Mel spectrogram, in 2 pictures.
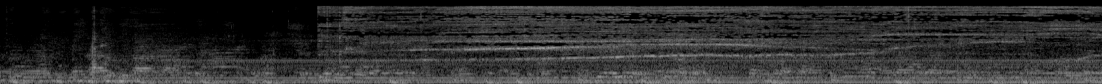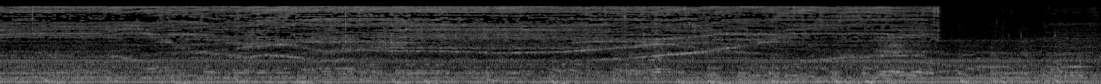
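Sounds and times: grindstone motor hum: 0:00.0 - 0:22.0.

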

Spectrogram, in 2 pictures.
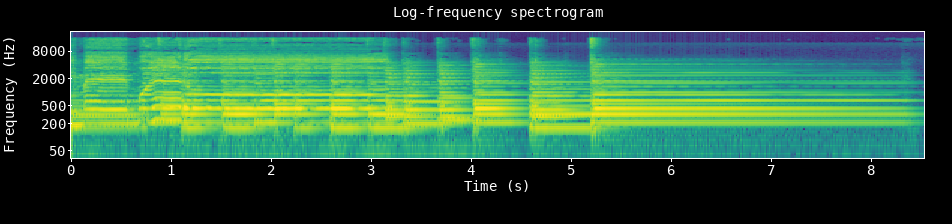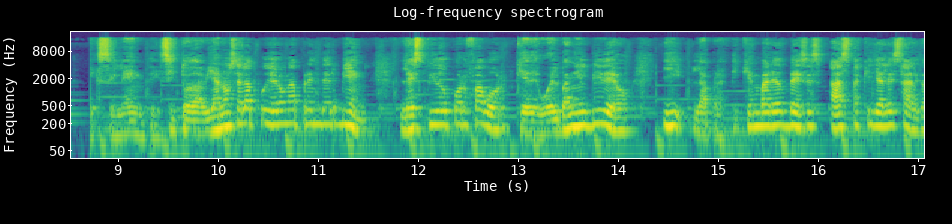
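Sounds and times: instrumental chords: 0:00.0 - 0:17.0
man speaking: 0:08.7 - 0:17.0.

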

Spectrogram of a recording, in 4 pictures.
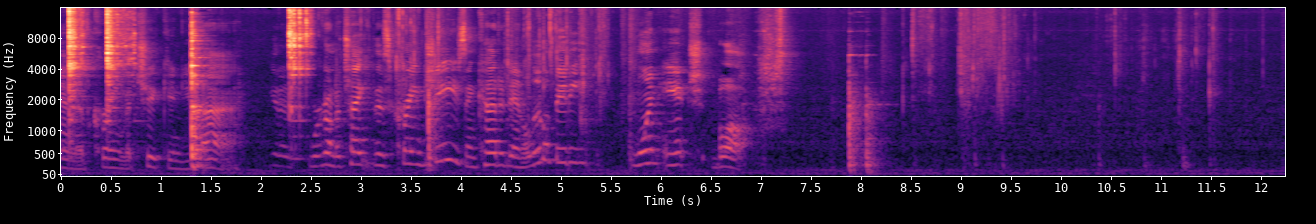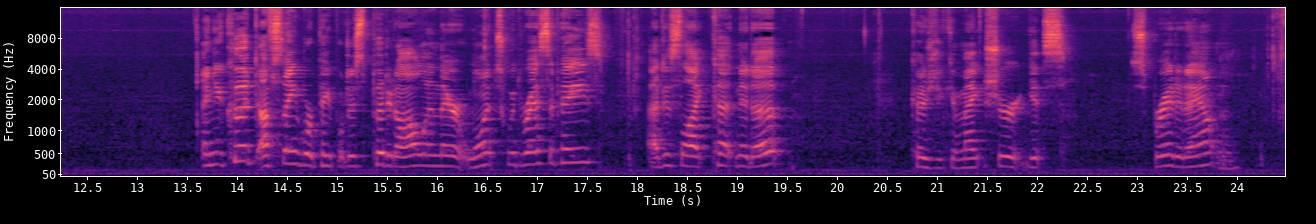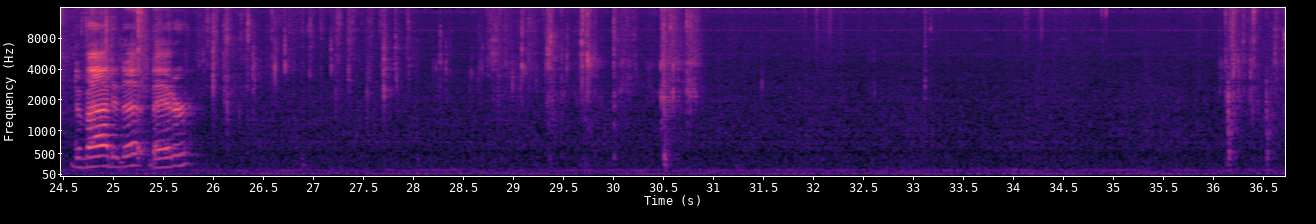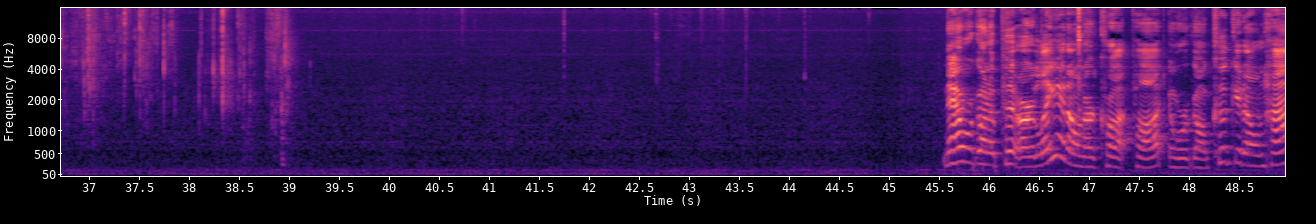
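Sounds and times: low steady hum: 0:00.0 - 0:48.9
foil wrapper crinkling: 0:04.2 - 0:05.7, 0:24.2 - 0:31.0, 0:36.0 - 0:39.2
ceramic dish clinking on countertop: 0:07.9 - 0:08.3.

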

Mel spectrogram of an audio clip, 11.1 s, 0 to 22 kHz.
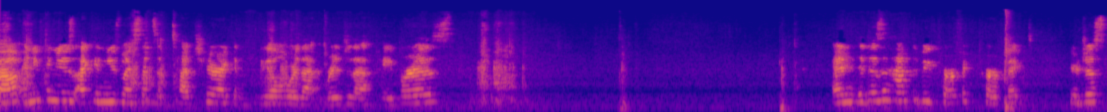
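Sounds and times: pencil scratching on paper: 0:00.0 - 0:01.8, 0:02.6 - 0:03.2, 0:04.7 - 0:05.3.

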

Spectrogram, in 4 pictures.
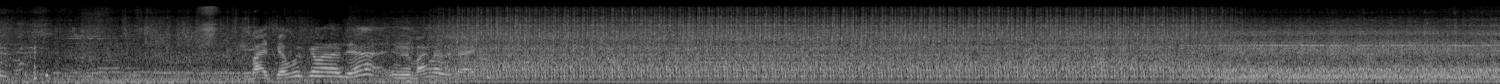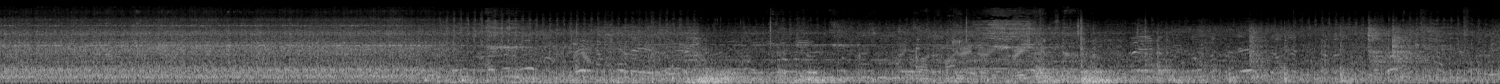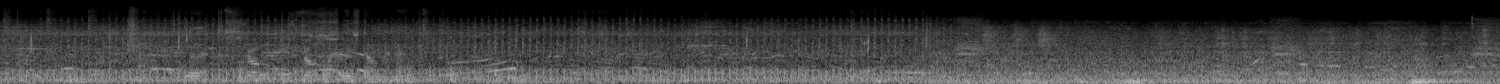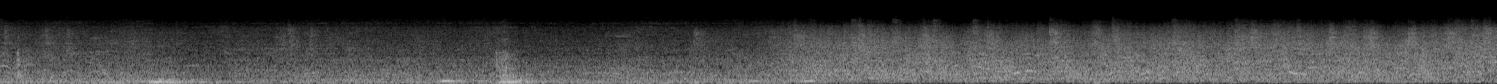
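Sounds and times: voices on a riverbank: 0:00.0 - 0:11.8, 0:19.0 - 0:59.9
stationary engine running: 0:04.0 - 0:25.6.

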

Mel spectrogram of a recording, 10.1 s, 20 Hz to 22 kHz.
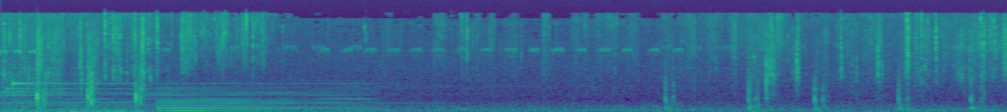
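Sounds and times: low music chord: 0:00.0 - 0:04.0
crickets chirping: 0:00.0 - 0:09.8.

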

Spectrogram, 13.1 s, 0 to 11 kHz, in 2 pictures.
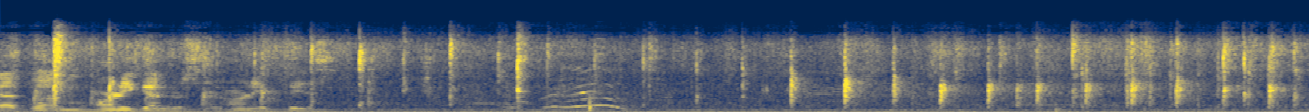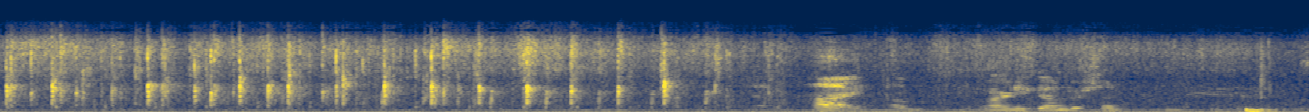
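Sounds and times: low hum: 0:00.0 - 0:13.0
small crowd clapping: 0:00.1 - 0:10.6.

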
